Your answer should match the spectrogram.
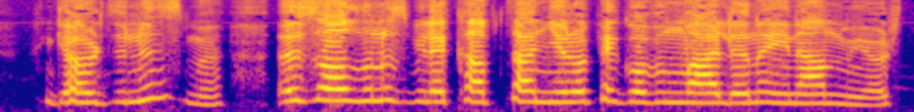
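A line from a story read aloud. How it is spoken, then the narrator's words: Shouted. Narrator (Turkish): diye bağırınca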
